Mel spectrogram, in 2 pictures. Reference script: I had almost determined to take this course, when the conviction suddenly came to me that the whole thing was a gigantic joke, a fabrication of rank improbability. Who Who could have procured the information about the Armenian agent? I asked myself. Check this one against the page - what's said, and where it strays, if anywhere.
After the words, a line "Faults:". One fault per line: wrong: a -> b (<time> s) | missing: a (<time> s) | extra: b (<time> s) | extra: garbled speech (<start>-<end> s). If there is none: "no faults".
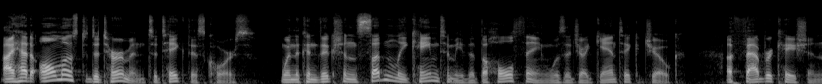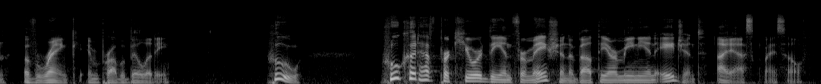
I had almost determined to take this course, when the conviction suddenly came to me that the whole thing was a gigantic joke, a fabrication of rank improbability. Who Who could have procured the information about the Armenian agent? I asked myself.
Faults:
no faults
